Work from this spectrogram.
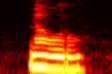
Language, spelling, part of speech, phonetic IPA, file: Polish, Nauru, proper noun, [naˈʷuru], LL-Q809 (pol)-Nauru.wav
